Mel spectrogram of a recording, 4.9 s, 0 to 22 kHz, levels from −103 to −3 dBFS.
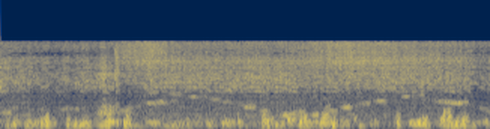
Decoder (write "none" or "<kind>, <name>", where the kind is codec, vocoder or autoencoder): none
